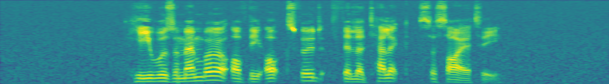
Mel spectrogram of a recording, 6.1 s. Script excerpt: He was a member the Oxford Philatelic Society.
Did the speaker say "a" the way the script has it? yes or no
yes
